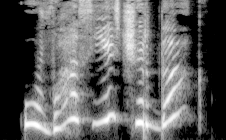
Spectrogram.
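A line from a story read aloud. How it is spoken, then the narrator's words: Exclamation. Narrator (Russian): воскликнула Эрин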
